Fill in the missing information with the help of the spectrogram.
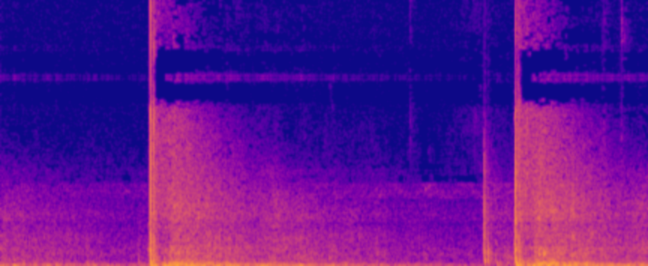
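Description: Aerial fireworks shells bursting: two loud booms about three and a half seconds apart, each followed by a long rumble as it dies away. A short sharp crack comes just before the second boom.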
